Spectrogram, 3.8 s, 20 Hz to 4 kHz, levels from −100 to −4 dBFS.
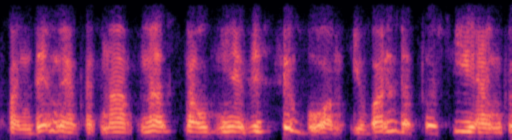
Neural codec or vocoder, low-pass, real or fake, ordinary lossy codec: codec, 16 kHz, 4.8 kbps, FACodec; 3.6 kHz; fake; Opus, 16 kbps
